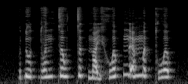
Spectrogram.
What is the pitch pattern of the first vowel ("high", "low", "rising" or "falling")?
low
